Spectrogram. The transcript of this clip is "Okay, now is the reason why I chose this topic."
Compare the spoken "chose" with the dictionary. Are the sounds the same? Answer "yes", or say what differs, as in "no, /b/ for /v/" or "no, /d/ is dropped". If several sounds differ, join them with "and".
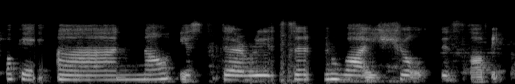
no, /ʃ/ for /tʃ/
